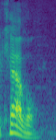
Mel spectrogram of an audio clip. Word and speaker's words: Cavill: Am I pronouncing that right? – Henry Cavill, yeah. – Cavill. – You got it.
